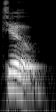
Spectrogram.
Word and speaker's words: Job: before going off to her job which in the bible is pronounced job remember that the one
